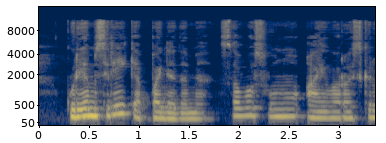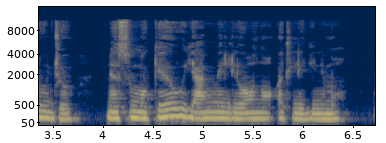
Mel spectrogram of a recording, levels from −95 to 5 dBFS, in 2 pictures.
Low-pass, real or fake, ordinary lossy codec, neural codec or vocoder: 10.8 kHz; real; MP3, 64 kbps; none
